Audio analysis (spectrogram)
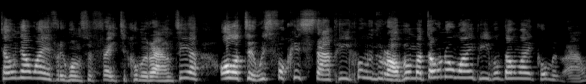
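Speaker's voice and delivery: put-on Scouse Liverpool accent. Correcting the voice to sound more from near liverpool: put-on liverpool accent. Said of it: "I'm more near Liverpool".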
